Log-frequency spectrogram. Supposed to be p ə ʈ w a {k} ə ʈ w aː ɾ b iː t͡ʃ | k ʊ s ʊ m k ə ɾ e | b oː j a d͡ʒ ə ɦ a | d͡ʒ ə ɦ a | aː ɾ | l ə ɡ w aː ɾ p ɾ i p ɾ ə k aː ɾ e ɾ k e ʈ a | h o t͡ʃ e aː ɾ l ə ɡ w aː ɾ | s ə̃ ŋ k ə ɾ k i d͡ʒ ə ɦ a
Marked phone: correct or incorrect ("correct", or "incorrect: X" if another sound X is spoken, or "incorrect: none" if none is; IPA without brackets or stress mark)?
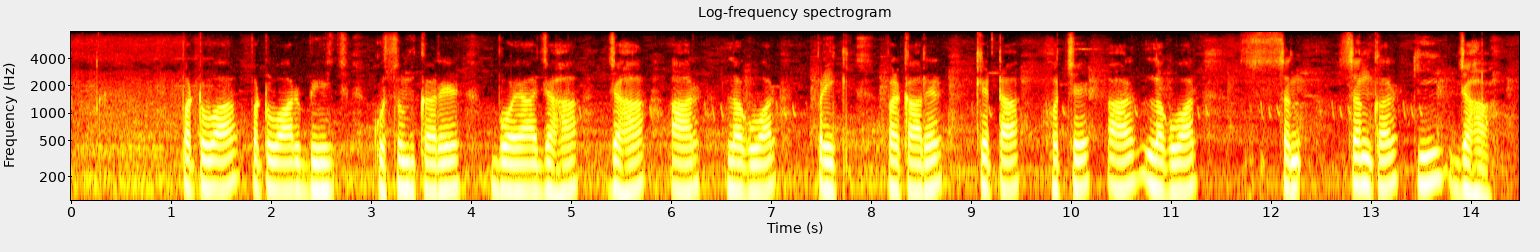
incorrect: p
